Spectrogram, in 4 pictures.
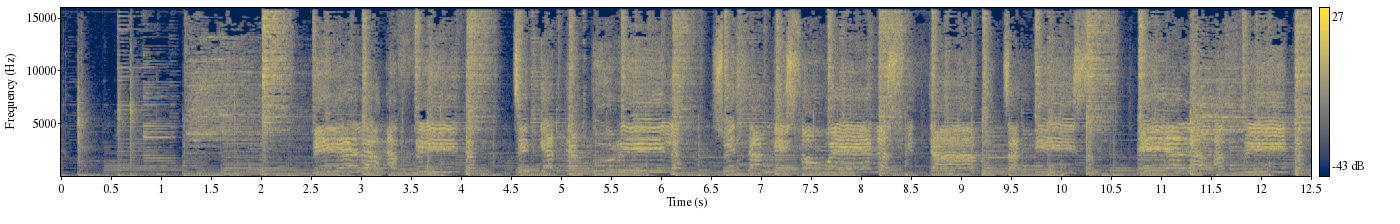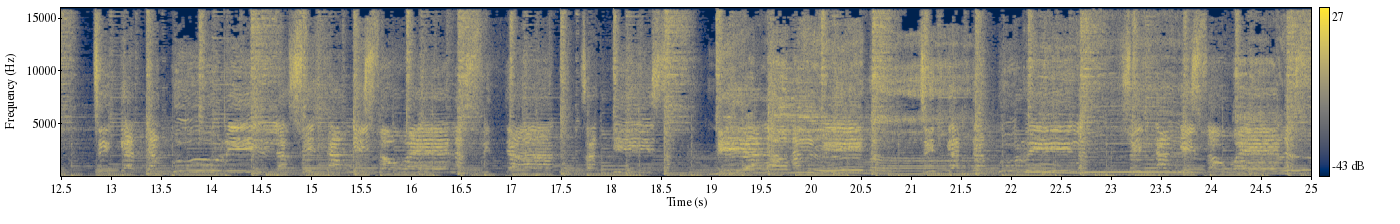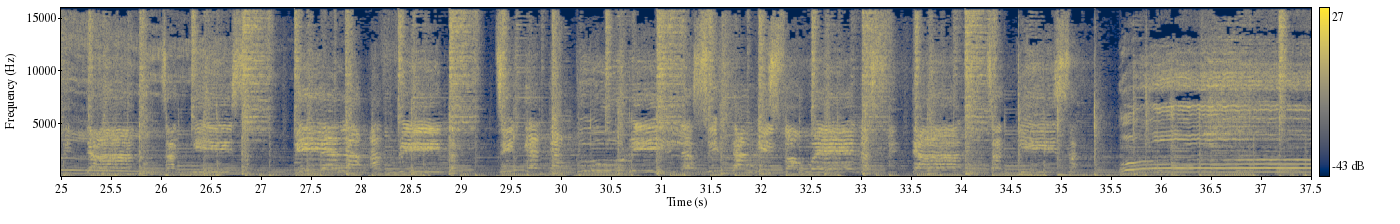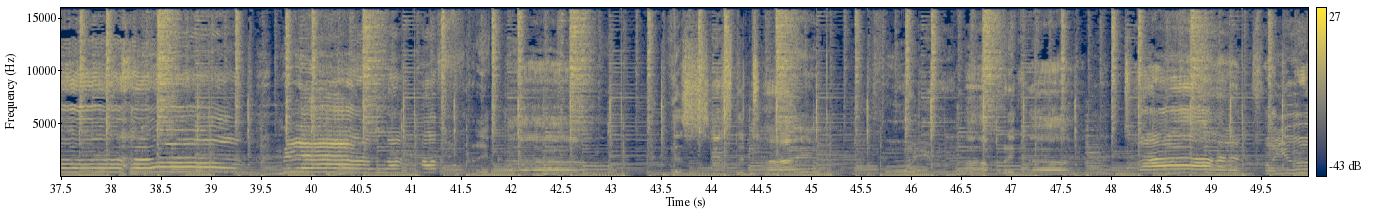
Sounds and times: Music: 0.0 - 49.9.

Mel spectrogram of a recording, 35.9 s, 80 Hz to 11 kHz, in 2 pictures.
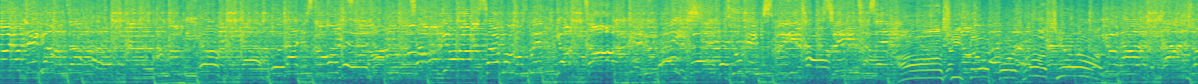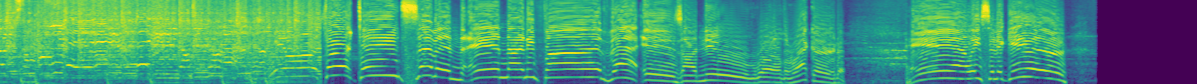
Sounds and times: Music: 0.0 - 24.4
Speech: 13.5 - 16.6, 22.1 - 30.7, 31.6 - 34.0.

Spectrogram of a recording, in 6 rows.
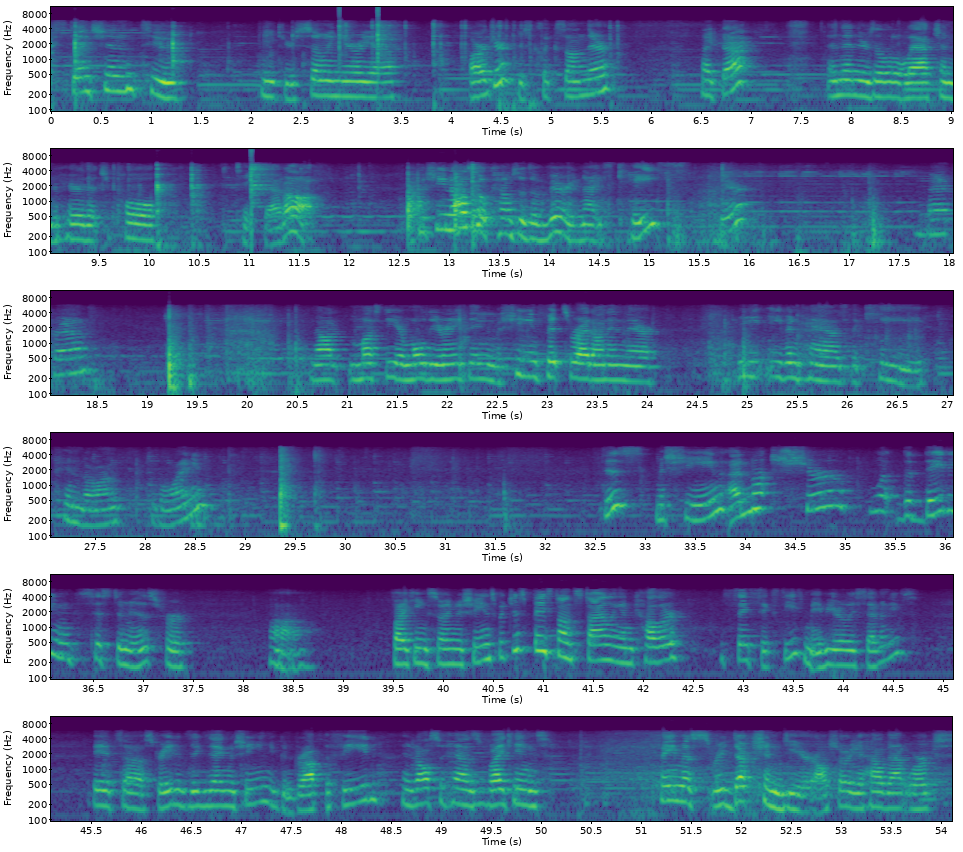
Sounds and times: Speech: 0.0 - 1.4, 2.1 - 3.6, 4.2 - 5.7, 6.5 - 7.1, 7.8 - 10.2, 10.9 - 11.8, 12.7 - 16.1, 17.7 - 18.6, 20.7 - 24.2, 24.9 - 28.7, 32.6 - 37.6, 38.3 - 38.8, 39.5 - 44.8, 45.6 - 50.1, 51.2 - 54.1
Music: 0.0 - 36.6, 45.2 - 54.1.

